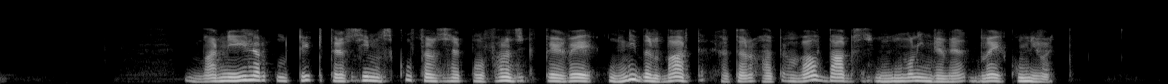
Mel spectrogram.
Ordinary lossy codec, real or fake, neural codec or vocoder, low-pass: MP3, 48 kbps; fake; autoencoder, 22.05 kHz, a latent of 192 numbers a frame, VITS, trained on one speaker; 5.4 kHz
